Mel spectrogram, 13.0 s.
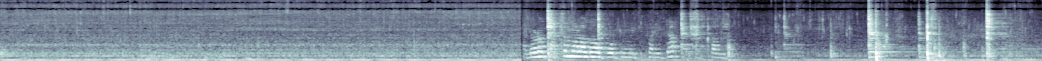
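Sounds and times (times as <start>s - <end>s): food sizzling in a pot: 0.0s - 13.0s.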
